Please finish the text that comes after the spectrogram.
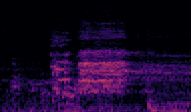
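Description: Chickens cluck and a rooster crows loudly and close at a haunted chicken house attraction in Heflin, Alabama, with one drawn-out crow over the flock with no voices.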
